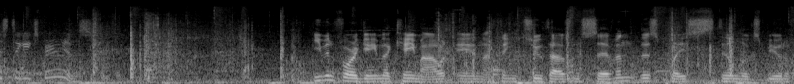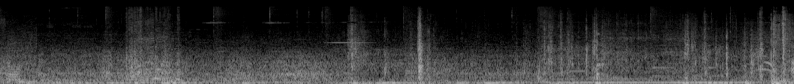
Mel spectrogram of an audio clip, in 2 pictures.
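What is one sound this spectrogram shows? Skateboard wheels roll and clack on pavement.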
